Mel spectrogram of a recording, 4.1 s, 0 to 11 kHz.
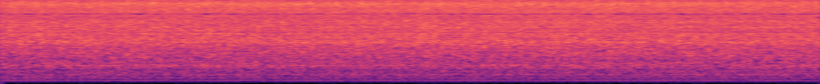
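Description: Toyota Corolla GLi's 4A-FE four-cylinder engine idling steadily, an even hum with no change in speed.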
